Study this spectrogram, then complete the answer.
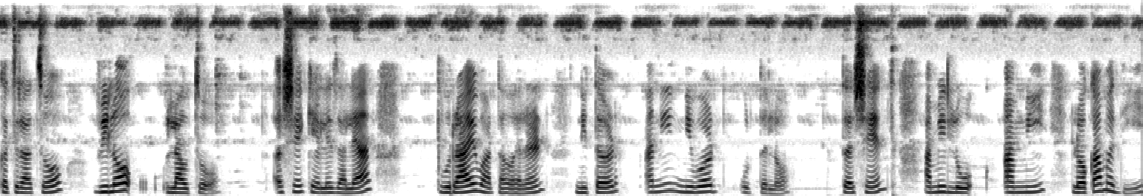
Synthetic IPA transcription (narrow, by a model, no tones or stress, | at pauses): kət͡sɾat͡sɔʋilɔlawt͡sɔ | ə̰ɕẽkeled͡zaljaɾ | puɾajʋaɾt̪aʋəɾəɳnit̪əɽa̰niniʋəɽuɾt̪lɔt̪əɕẽnt͡samilokamilɔkãməd̪ʱje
